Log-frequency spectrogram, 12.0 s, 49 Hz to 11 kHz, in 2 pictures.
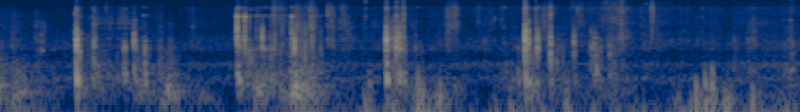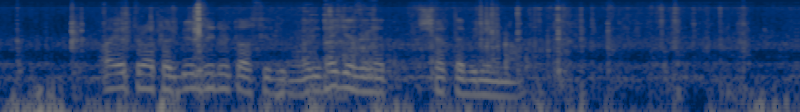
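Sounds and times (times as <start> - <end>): wooden hive parts clicking and knocking: 0.0 - 8.9, 9.5 - 11.8.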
